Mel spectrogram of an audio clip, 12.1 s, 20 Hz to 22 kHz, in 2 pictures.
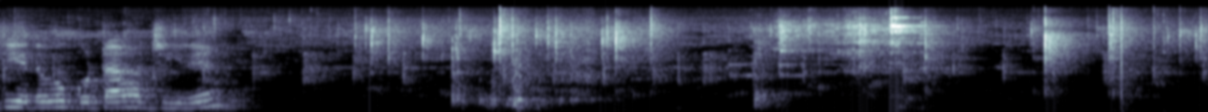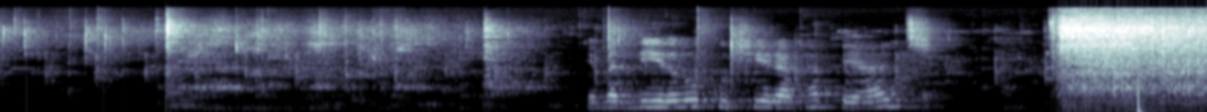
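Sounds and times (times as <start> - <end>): spices sizzling in hot oil: 1.3 - 8.9, 11.3 - 12.0
metal spatula scraping pan: 3.8 - 4.7, 6.8 - 8.8.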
